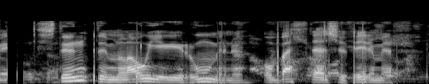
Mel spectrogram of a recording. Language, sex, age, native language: Icelandic, male, 13, Icelandic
